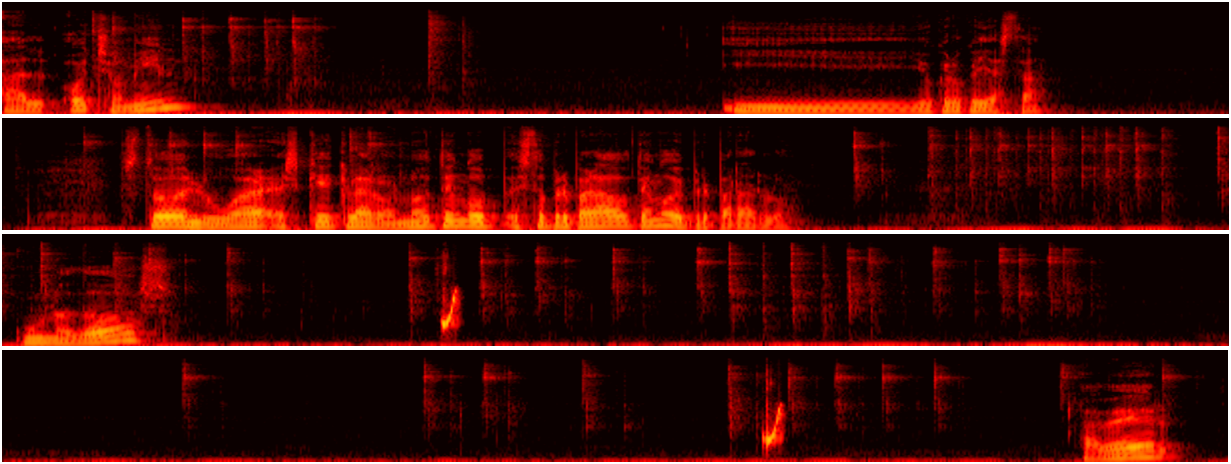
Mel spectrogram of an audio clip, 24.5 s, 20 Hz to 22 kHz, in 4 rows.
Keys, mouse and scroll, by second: 0.0-1.9 typing, 2.1 Return, 6.5 Escape, 6.9-7.9 typing, 10.4-16.5 typing, 14.3 Escape, 16.9 Escape, 17.5 typing, 19.3-24.5 typing, 22.0 Escape.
